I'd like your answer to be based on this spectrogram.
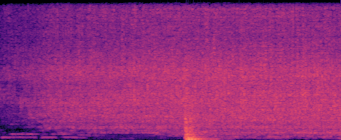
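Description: Water pours into a pan of chili chicken sauce, giving a short soft splash that fades into a faint, steady sizzle, close by with no voices.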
